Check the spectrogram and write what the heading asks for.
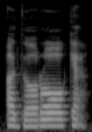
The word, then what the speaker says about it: adraka: If the letter ra has a fatha or a dhamma, then we will read the ra heavy. Example, adraka.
